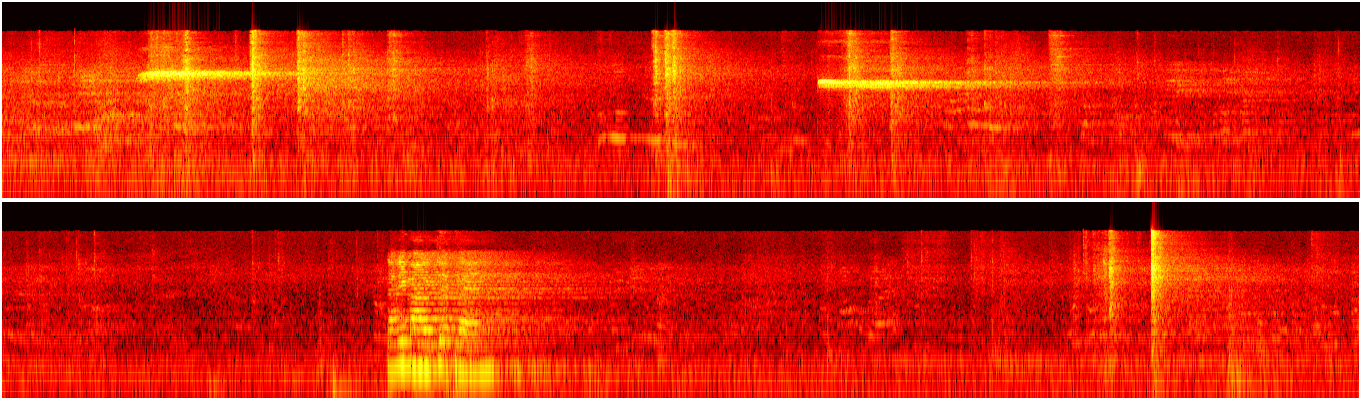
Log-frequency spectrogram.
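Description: Hockey sticks clack against a ball and the hard floor.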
